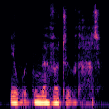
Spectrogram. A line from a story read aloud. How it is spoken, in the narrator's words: grunted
